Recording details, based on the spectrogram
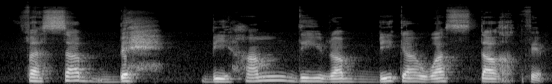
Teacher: notice for this H, I made a loud, audible H consonant sound, right? And you may think of it from the throat, so that's pretty much what it is. · And you may think of it from the throat, so that's pretty much what it is. So again, it makes a strong H sound from the throat.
